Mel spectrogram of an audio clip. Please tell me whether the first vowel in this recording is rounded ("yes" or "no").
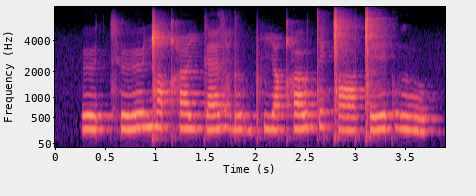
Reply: yes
